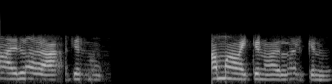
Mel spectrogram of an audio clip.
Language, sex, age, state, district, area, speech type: Tamil, female, 18-30, Tamil Nadu, Thoothukudi, rural, conversation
